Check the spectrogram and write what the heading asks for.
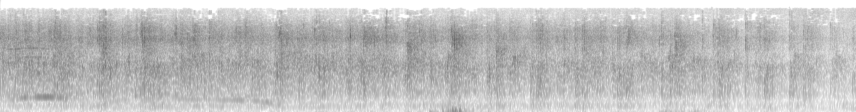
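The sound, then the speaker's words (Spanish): A church audience bursts into sustained, loud applause for Jesus during a sermon, many hands clapping in a dense, steady wash for several seconds, with a few faint cheers and voices mixed in. “Si usted lo cree, den un aplauso fuerte a Jesús.”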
